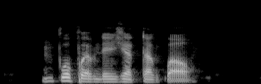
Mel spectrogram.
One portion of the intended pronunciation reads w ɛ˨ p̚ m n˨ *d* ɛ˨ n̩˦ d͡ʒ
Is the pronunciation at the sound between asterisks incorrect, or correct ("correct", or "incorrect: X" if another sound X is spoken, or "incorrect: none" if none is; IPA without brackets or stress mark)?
correct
